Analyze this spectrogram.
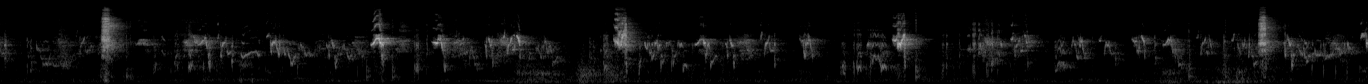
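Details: A male budgerigar, playing with his own reflection, chatters continuously in warbling, scratchy notes broken by sharp high squawks.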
